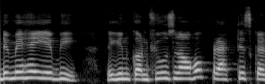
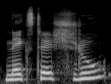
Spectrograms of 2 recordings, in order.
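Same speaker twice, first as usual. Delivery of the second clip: usual speaking voice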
